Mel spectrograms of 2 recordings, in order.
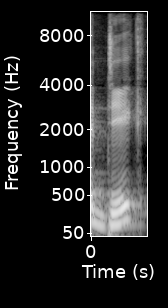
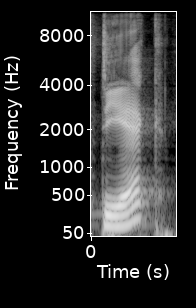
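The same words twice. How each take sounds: First: "Dick" with a short i; short-vowel pronunciation. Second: "Dieck" with a drawn-out vowel, unlike Dick; long-vowel pronunciation. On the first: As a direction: say "Dick" as in the English word. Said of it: "I don't wanna say Dick". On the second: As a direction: say "Dieck" with a longer ee sound. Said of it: "I think it's Dieck". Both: Shown as a demonstration.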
